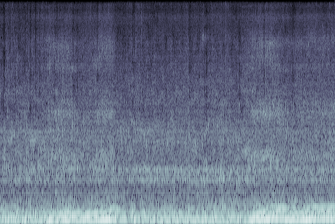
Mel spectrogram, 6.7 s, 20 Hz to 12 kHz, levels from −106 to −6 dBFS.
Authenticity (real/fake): fake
